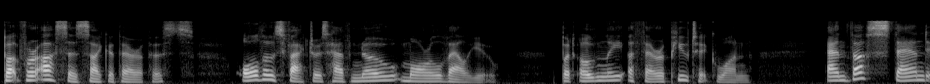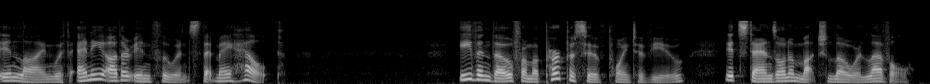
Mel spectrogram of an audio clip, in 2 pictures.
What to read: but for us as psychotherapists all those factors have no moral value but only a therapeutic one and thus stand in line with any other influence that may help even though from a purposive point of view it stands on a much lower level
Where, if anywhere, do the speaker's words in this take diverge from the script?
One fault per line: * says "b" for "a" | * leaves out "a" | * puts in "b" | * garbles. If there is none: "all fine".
all fine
